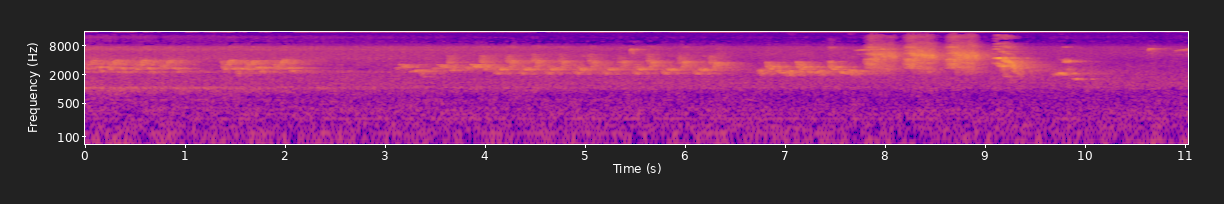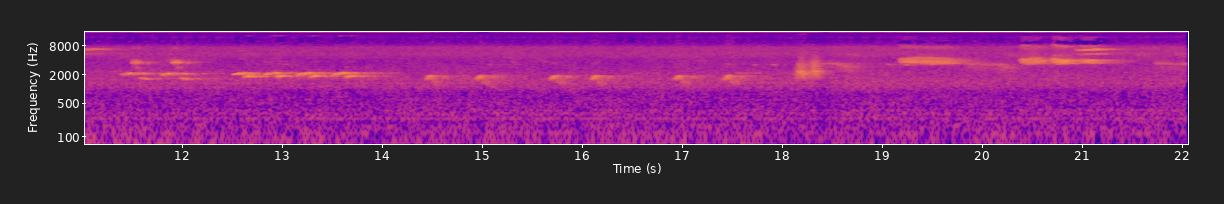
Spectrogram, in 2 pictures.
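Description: Small birds chirping in repeated short phrases, over a faint steady low rumble from a Bryant Preferred air conditioner condenser whose fan is coasting down after the unit has shut off.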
